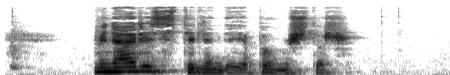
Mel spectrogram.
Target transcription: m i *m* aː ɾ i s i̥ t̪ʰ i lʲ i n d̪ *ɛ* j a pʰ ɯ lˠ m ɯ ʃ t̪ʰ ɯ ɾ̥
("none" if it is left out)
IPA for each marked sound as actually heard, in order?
n, ɛ

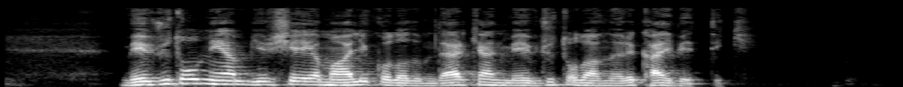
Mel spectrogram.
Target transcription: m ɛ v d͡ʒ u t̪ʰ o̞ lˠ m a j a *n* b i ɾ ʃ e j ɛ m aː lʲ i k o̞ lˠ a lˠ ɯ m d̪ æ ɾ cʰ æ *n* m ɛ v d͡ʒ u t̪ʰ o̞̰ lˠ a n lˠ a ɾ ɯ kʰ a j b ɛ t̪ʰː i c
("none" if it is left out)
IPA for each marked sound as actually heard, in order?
n, n

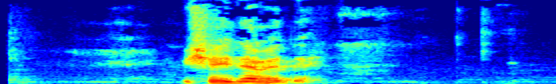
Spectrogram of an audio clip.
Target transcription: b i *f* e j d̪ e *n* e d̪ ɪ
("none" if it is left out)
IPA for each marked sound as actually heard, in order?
ʃ, m

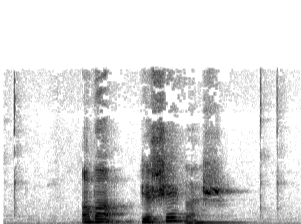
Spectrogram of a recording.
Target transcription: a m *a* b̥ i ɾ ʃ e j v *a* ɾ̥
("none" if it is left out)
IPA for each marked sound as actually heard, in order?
a, a

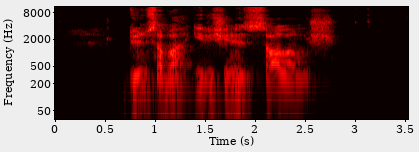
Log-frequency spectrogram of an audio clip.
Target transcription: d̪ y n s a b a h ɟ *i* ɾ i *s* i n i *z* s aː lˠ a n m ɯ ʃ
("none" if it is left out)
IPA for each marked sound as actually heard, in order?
i, ʃ, z

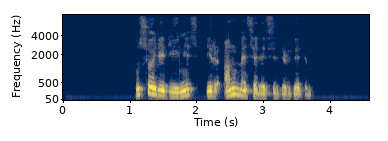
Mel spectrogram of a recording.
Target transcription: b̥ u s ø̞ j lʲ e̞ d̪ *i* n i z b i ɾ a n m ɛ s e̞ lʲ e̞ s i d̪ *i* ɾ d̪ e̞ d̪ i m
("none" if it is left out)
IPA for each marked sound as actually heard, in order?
iː, i

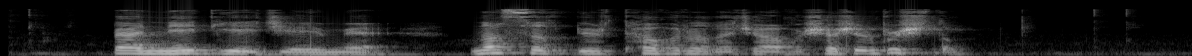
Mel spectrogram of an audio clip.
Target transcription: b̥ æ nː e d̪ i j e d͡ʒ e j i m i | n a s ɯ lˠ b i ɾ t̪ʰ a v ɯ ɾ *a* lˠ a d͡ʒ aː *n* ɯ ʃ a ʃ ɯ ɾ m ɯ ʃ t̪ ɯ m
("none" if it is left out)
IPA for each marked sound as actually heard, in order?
a, m

